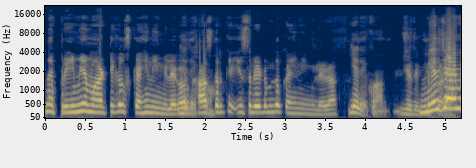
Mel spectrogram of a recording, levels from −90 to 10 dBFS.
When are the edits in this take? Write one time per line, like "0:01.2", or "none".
none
